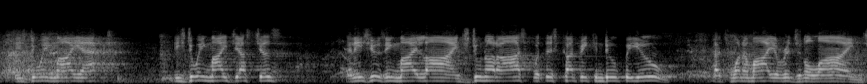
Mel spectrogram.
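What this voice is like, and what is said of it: Impression of John F. Kennedy. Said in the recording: “his impression of Kennedy was and is nothing short of sensational ... When he did Kennedy, it was perfect. Absolutely perfect.”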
